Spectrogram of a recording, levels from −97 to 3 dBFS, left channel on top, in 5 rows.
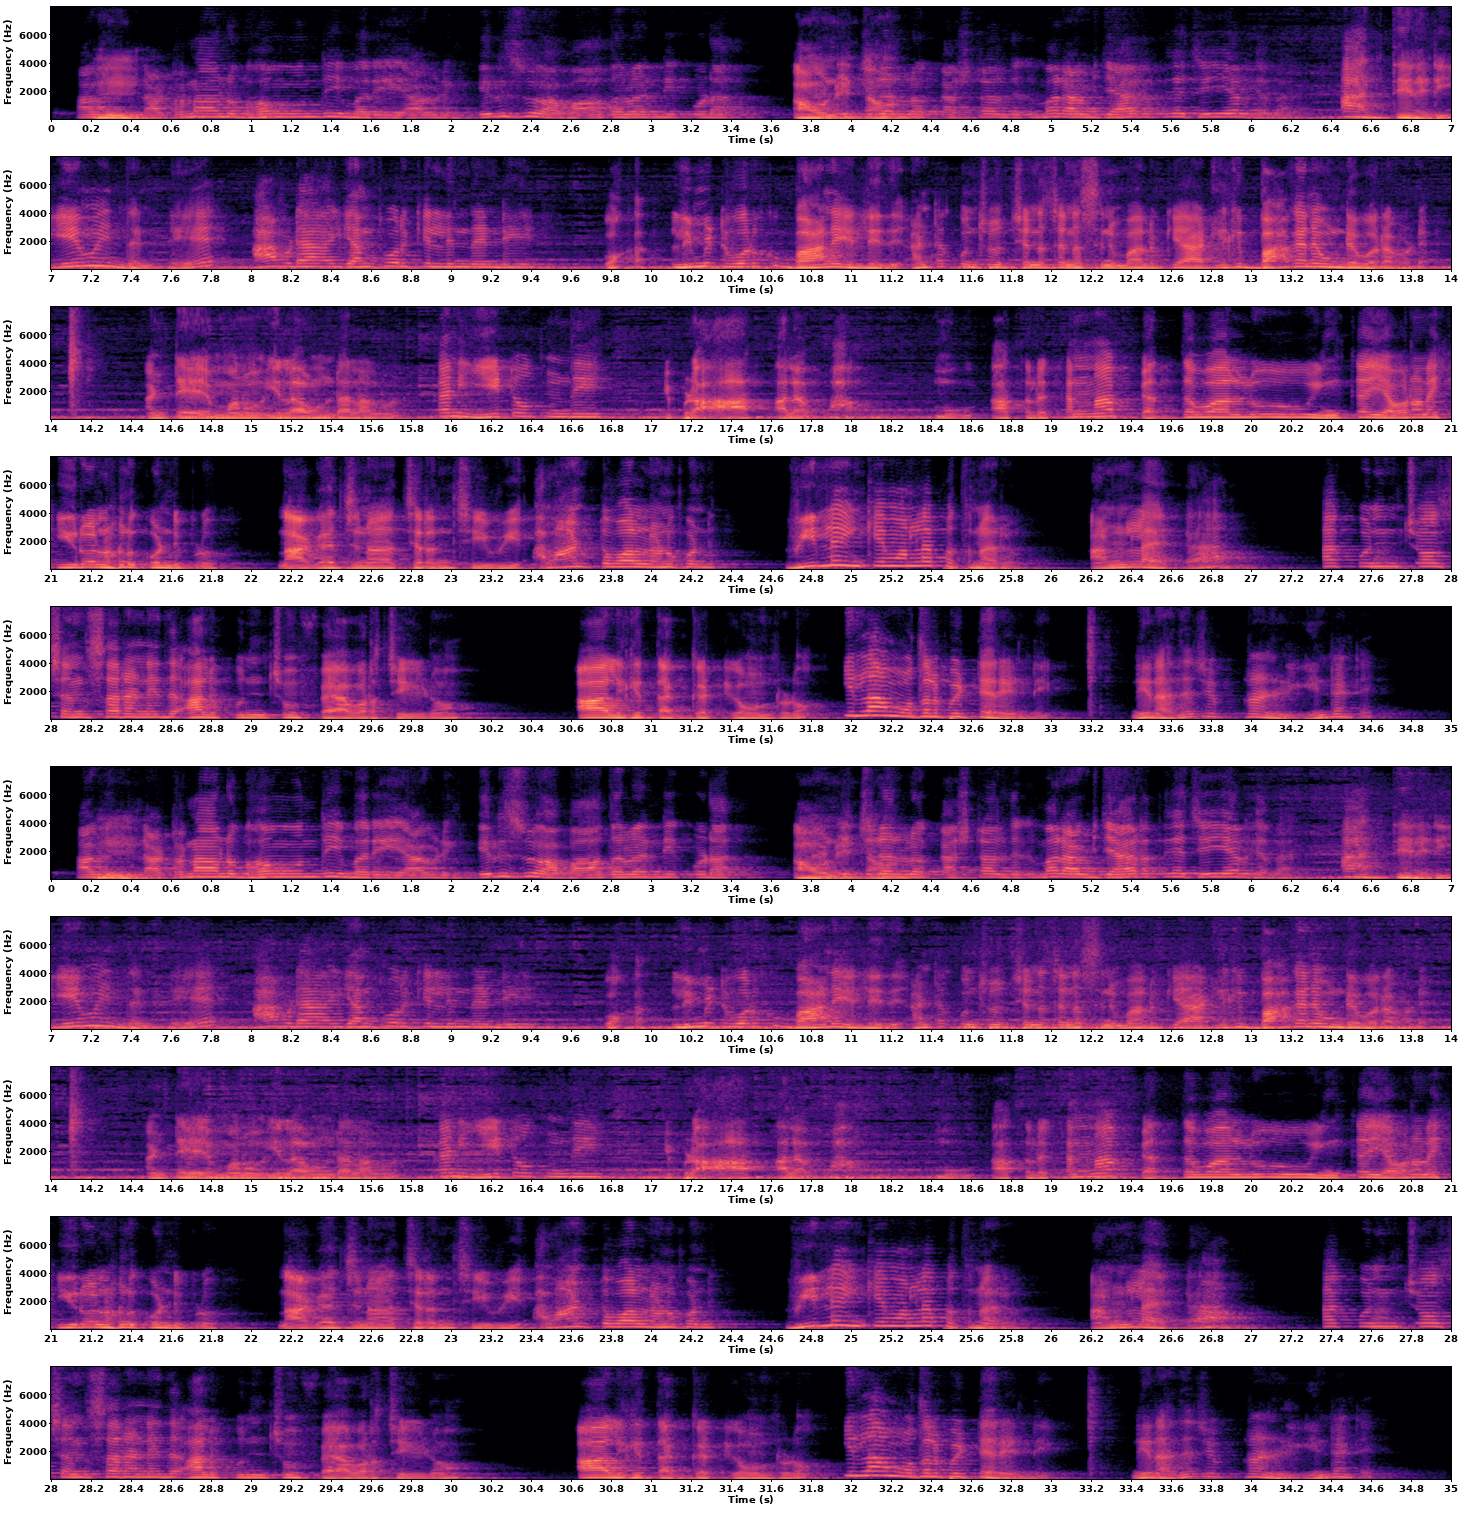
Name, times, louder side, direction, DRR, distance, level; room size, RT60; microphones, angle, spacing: voice 1, 0.1-3.4 3.8-6.2 8.6-8.7 14.6-14.9 22.8-22.9 26.7-27.0 27.6-27.7 30.8-30.9, right 3 dB, 45° right, 7 dB, 1.1 m, -31 dB
voice 2, 3.7-4.3 6.4-9.4 9.8-14.2 14.5-16.8 17.2-18.0 18.4-21.8 22.1-24.3 24.7-25.8 26.2-26.9 27.4-30.1 30.6-33.0 33.4-34.6, left 2 dB, 20° left, 10 dB, 0.4 m, -27 dB
sound 1, 5.9-19.6, right 1 dB, 25° right, 0.7 m, -38 dB
14.0 x 8.7 x 2.6 m, 0.64 s
head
